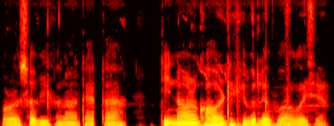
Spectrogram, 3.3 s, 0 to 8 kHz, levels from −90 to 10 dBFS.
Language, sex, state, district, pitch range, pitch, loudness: Assamese, male, Assam, Hailakandi, 115-120 Hz, 120 Hz, -19 LUFS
